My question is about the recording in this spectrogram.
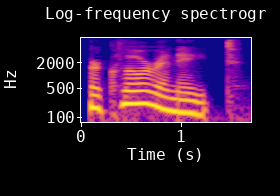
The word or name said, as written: perchlorinate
